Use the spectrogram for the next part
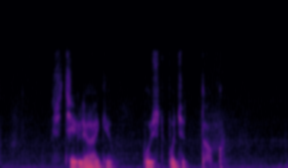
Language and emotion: Russian, sad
